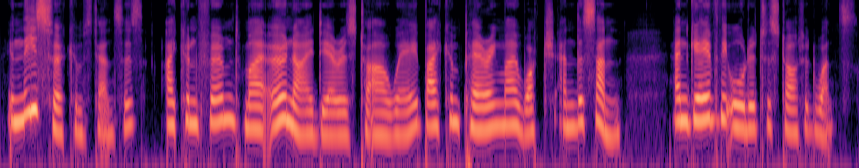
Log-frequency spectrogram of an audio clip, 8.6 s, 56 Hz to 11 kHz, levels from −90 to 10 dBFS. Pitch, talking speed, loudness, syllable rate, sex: 205 Hz, 190 wpm, -19 LUFS, 4.8 syllables/s, female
